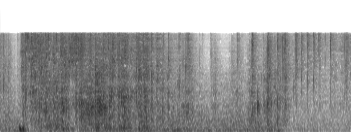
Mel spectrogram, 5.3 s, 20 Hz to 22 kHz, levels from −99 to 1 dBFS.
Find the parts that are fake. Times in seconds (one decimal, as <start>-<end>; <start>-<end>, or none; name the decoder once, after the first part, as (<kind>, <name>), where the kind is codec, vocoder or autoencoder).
2.0-3.6 (autoencoder, DAC-VAE)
